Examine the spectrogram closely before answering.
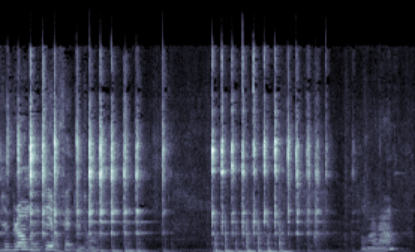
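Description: A whisk clicks rapidly against a metal bowl.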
